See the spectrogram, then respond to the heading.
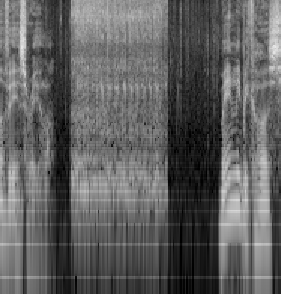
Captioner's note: Israelites blow raspberries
